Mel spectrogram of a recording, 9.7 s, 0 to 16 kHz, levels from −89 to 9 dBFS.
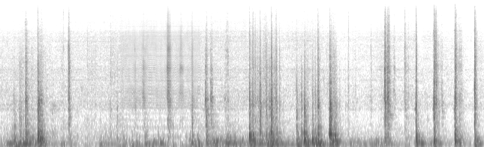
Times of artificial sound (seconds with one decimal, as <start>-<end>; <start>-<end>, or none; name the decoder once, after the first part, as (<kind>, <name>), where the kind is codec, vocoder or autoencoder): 2.4-4.0 (vocoder, Vocos)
